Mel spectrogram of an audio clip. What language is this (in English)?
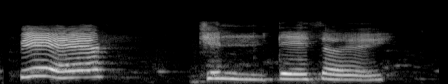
Icelandic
